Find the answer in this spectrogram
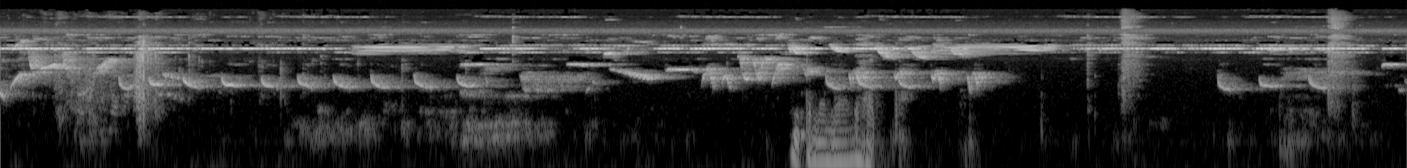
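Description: A forest bird singing runs of short, repeated down-slurred whistled notes, about three a second, pausing and starting again several times. Under it runs a steady high-pitched insect drone.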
